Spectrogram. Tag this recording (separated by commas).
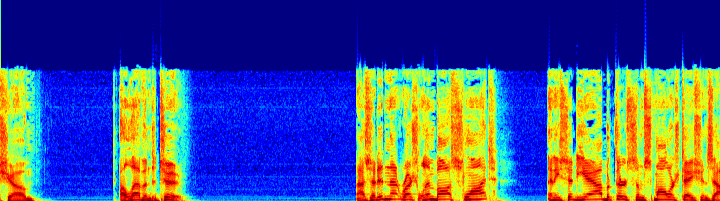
Speech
